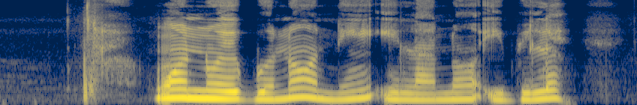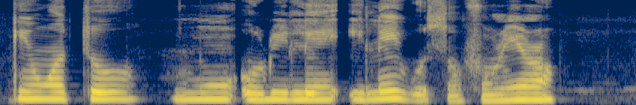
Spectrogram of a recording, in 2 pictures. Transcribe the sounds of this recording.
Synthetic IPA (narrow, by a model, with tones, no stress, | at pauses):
w̃ɔ̃˦nũ˧e˨ɡ͡bo˨nãː˦˨nĩ˨˦ḭ˦˨la˨nã˧ʔḭ˨bi˨˦lɛ˦˨ | ki˦w̃ɔ̃˦to˦ | mũ˦o˧ɾi˦le˧i˧le˦i˦˨wo˨sũ˨fũ˨˦ɾ̃ĩ˨˦ɾ̃ã˦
